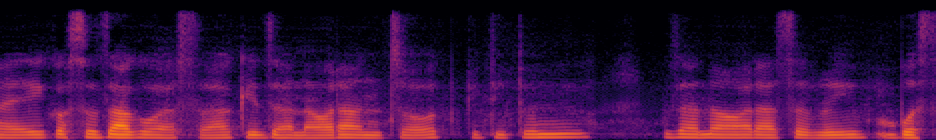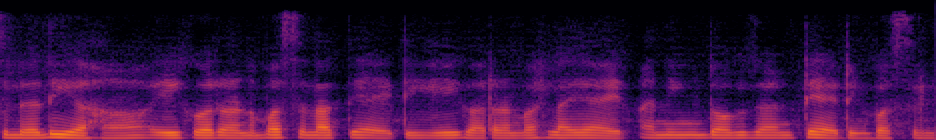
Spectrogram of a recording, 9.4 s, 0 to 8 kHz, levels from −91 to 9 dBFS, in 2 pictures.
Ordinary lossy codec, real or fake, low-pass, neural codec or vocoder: none; fake; 7.2 kHz; codec, 24 kHz, 1.2 kbps, DualCodec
